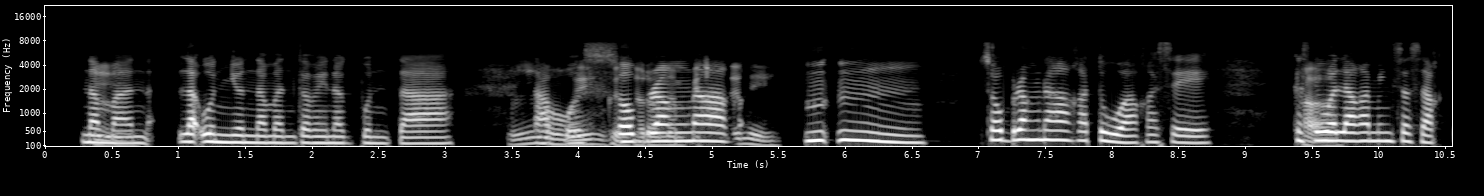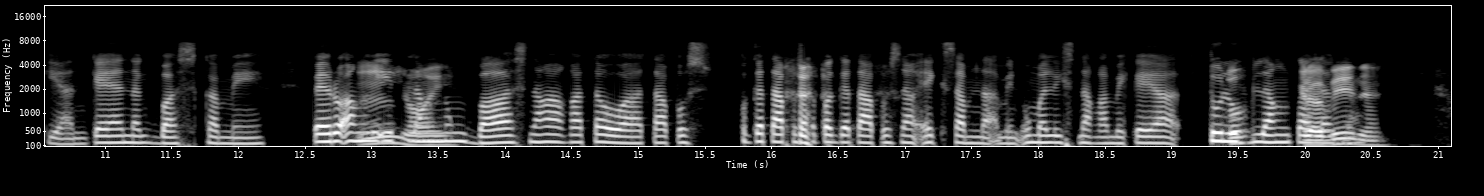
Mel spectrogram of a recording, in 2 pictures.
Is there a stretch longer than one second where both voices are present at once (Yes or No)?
Yes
